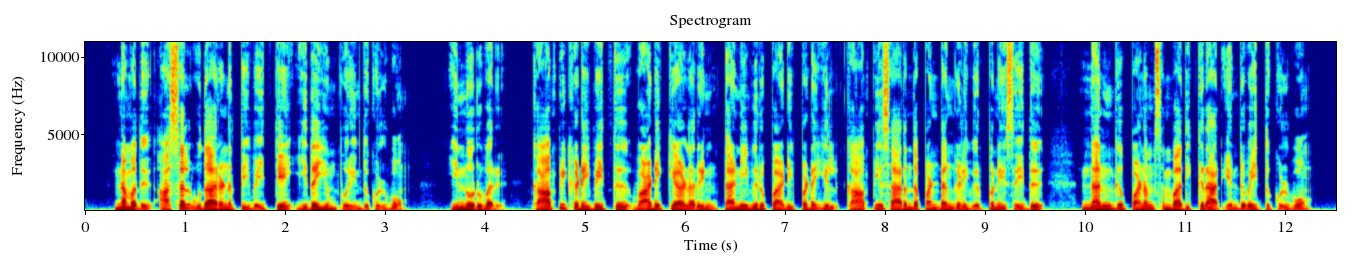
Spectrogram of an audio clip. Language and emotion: Tamil, neutral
